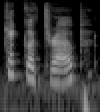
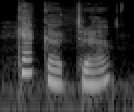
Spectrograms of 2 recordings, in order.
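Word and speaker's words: cecotrope: It's spelled C-E-C-O, tropes. – C-E-C-O. – Yeah. – Kecko. – Kekkotrope. – I have no idea. – Kekkotrope.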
